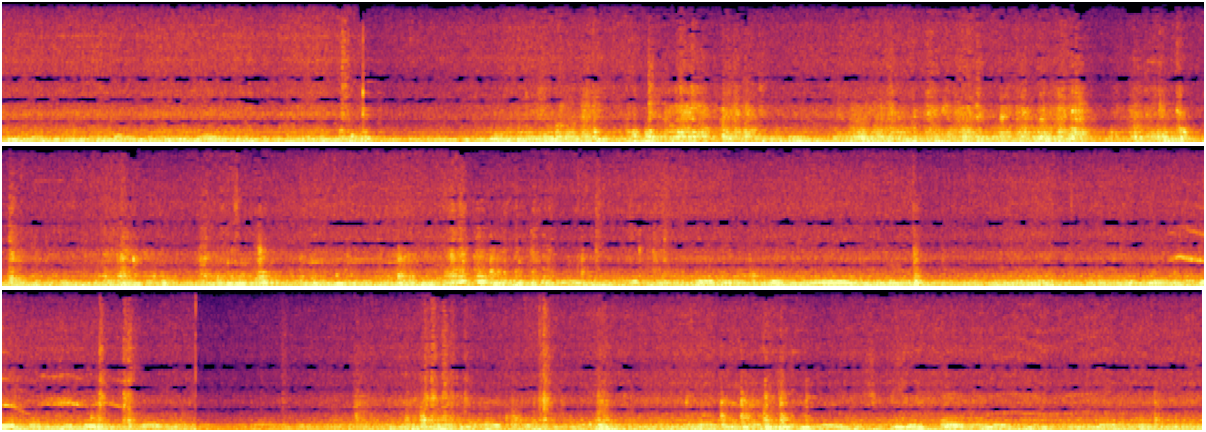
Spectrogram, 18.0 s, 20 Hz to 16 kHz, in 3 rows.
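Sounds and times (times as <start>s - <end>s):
constant whine: 0.0s - 18.0s
diesel engine running: 0.0s - 18.0s.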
